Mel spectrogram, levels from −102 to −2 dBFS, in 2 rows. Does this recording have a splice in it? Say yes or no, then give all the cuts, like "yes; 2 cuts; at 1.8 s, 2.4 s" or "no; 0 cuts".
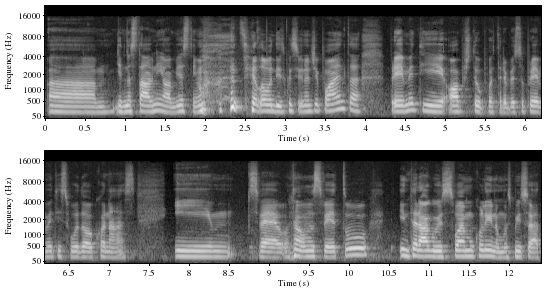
yes; 1 cut; at 8.7 s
